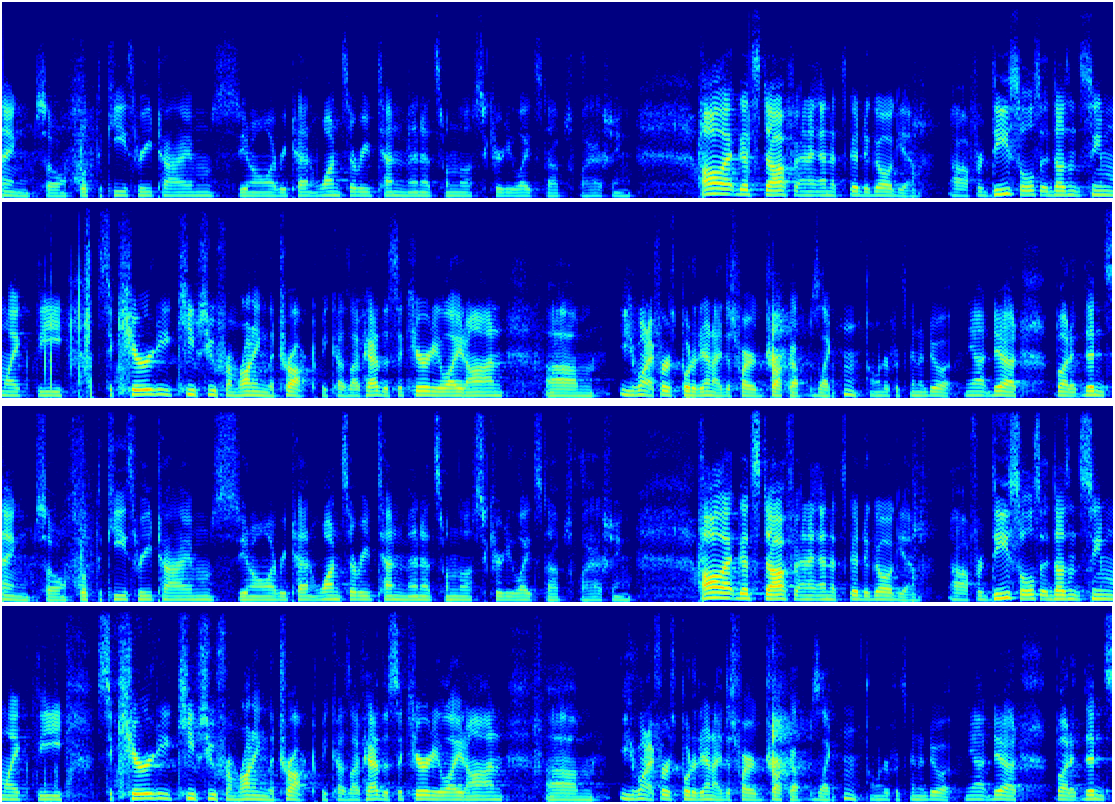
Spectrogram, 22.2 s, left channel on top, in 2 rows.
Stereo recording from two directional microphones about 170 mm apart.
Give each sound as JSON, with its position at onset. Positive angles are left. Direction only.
{"t": 0.0, "sound": "speech", "side_deg": -30}
{"t": 6.9, "sound": "a man's voice", "side_deg": -25}
{"t": 12.1, "sound": "speech", "side_deg": 10}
